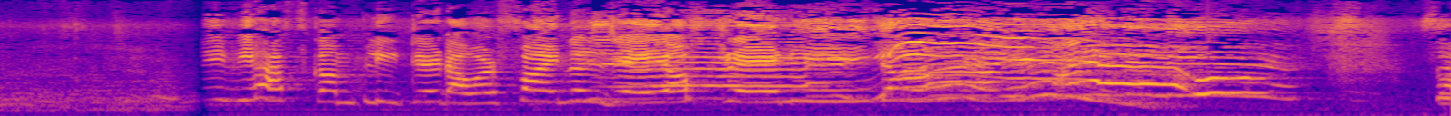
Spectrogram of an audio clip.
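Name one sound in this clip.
Young women talk and laugh excitedly close by.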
